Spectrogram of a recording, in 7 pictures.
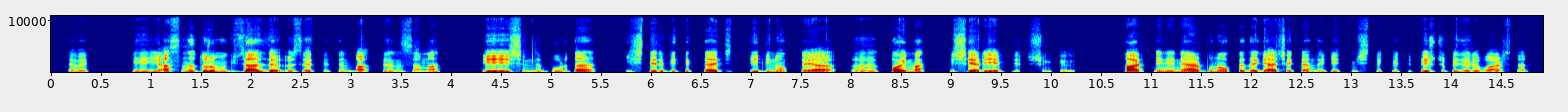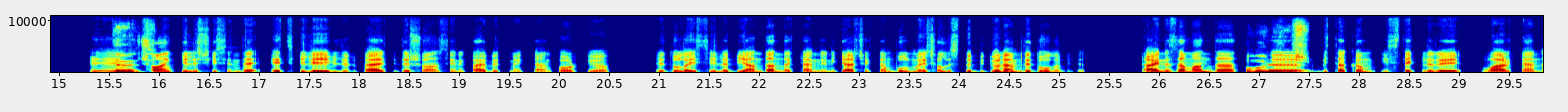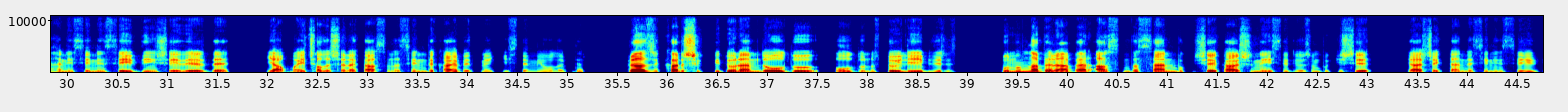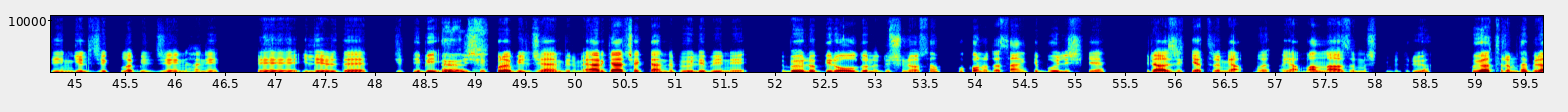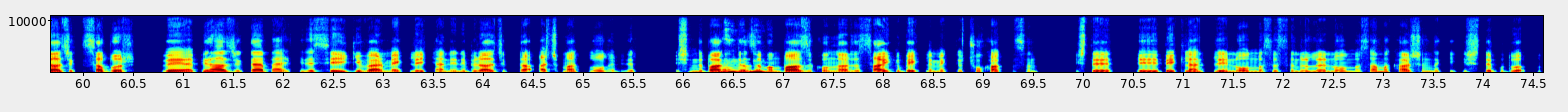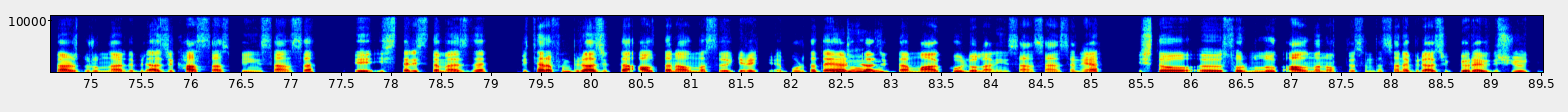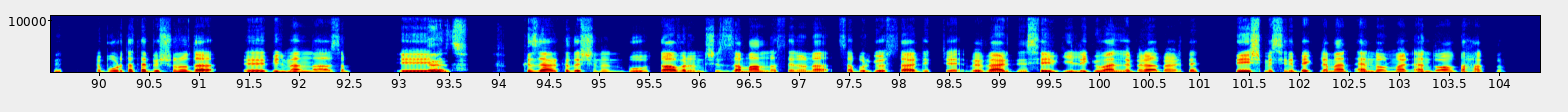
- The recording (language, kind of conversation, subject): Turkish, advice, Yeni tanıştığım biriyle iletişim beklentilerimi nasıl net bir şekilde konuşabilirim?
- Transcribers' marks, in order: other background noise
